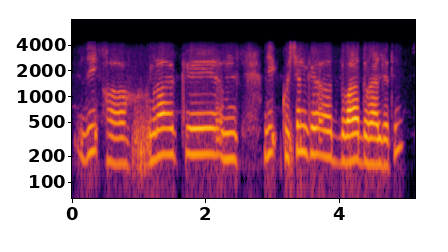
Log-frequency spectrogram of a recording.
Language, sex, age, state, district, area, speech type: Maithili, male, 18-30, Bihar, Sitamarhi, rural, conversation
